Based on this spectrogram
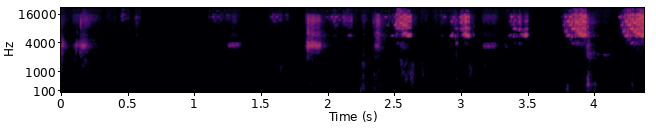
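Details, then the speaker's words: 1982 Philips Videopac G7000 console power supply: short high-pitched squeaks chirping on and off at an uneven slow pace, like a slow printer; it squeals and keeps restarting, suspected bad switching transistor, not confirmed. "Okay, yeah, like a squeaky printer that's printing really slow. So maybe the switchers that switches the transformers bad."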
